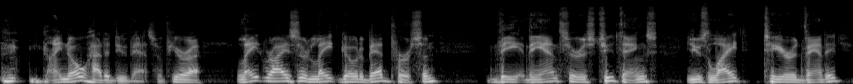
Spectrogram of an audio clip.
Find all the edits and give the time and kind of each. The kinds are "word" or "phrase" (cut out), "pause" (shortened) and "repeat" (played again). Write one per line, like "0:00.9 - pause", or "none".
none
